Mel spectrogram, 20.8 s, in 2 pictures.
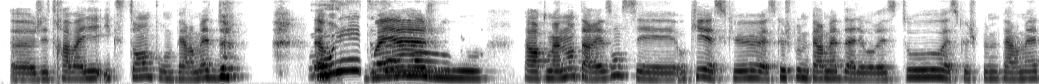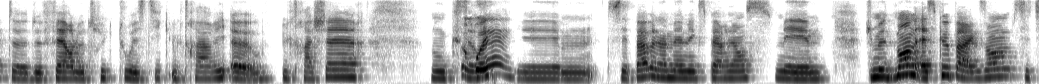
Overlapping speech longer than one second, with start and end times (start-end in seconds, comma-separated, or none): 3.1-4.5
